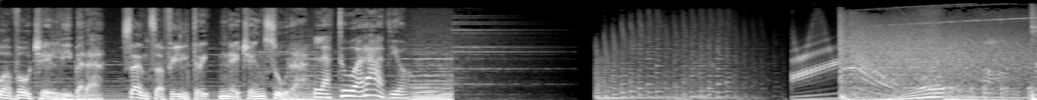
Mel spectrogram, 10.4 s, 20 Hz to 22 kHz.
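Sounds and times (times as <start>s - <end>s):
speech: 0.0s - 4.5s
car engine revving: 8.2s - 10.3s.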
